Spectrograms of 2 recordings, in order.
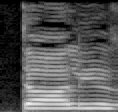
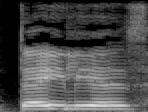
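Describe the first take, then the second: First: "dahlias" said DAH-lee-uhz; first pronunciation variant. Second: "dahlias" said DAY-lee-uhz; alternative pronunciation. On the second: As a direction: say "dahlias" with an ay in the first syllable. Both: Shown as a demonstration. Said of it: "however you wanna say it".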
